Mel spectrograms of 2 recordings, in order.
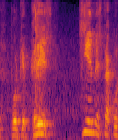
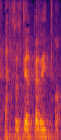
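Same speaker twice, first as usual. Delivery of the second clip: laughing; 5 semitones lower than usual. Real, not acted. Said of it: "asusté a Braulio".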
